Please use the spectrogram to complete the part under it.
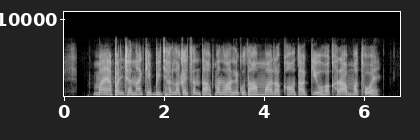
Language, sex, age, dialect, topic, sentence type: Chhattisgarhi, female, 31-35, Central, agriculture, question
